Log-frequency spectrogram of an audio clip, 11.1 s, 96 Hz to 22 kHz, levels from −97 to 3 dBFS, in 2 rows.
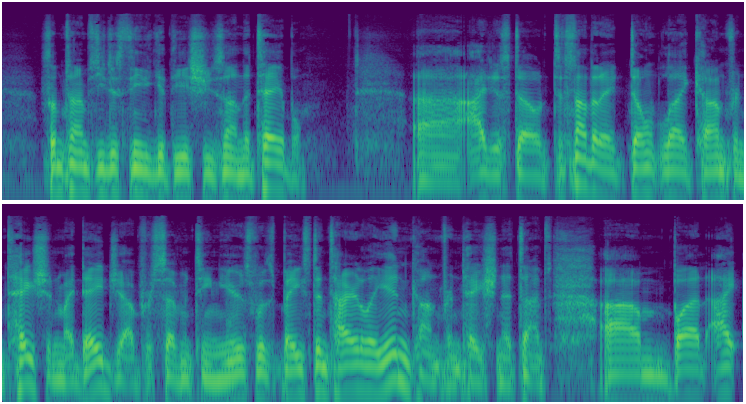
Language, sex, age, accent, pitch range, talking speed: English, male, 40-59, American, 100-125 Hz, 205 wpm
